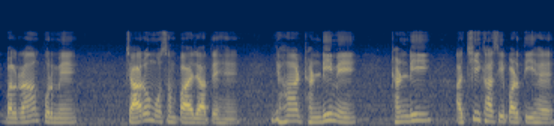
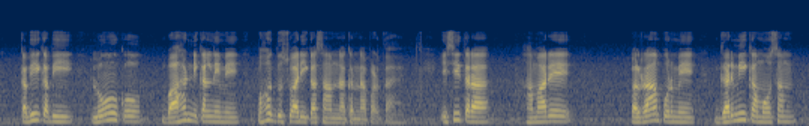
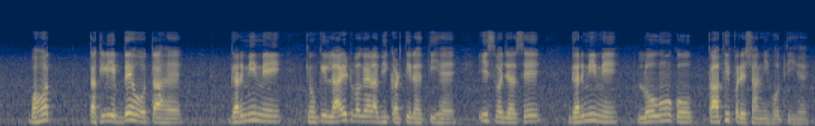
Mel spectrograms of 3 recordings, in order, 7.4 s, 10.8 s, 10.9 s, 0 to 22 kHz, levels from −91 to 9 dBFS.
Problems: constant background noise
